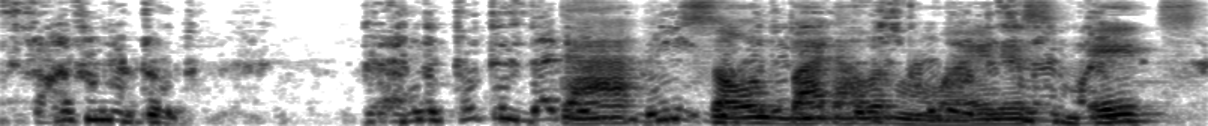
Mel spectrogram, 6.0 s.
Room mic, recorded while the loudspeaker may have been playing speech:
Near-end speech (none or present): present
